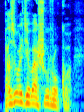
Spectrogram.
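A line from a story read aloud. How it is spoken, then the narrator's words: Quiet request, admiral. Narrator (Russian): негромко попросил адмирал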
